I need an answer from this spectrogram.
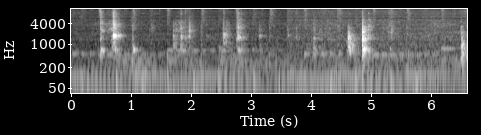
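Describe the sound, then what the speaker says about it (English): Spoon scooping white bean truffle dip into a bowl, soft irregular taps and clinks of utensil on dish over quiet background music. "Let's just spoon it into the bowl."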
